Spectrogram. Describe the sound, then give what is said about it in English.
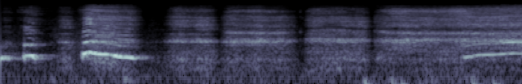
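Heavy, ragged breathing of a scared, kidnapped person, a quick run of gasping breaths with faint squeaky, whimpering edges, continuing steadily for a few seconds with no talking. “I can hear you fucking heavy breathing.”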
